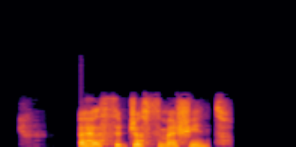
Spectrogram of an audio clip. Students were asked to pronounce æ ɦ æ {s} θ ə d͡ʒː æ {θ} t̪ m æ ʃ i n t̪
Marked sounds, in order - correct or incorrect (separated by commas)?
incorrect, correct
